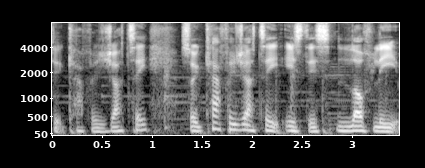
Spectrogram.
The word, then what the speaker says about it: Cafayate: to cfat so it's spelled cafayate but they pronounce it cfat so cfti is this lovely mountain town in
